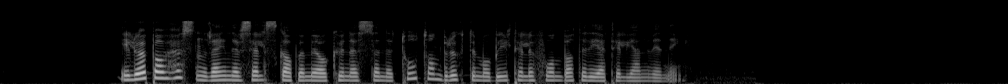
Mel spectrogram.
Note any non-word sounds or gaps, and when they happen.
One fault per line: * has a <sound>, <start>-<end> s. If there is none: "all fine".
all fine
